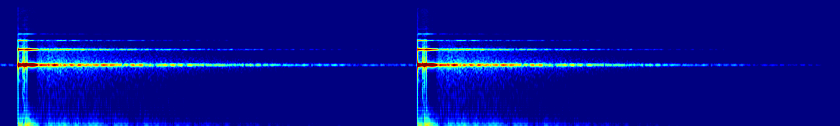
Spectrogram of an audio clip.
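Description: A bell-like chime struck twice, about four seconds apart; each clear ringing tone fades out over about three seconds.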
